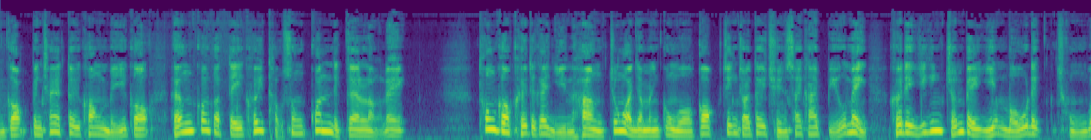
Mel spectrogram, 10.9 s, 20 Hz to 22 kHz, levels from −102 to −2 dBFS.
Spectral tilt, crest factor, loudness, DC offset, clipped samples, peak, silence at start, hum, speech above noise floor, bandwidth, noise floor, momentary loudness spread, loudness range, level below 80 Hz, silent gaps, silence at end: -5.5 dB/octave; 18 dB; -19 LUFS; under 0.1%; under 0.1%; -2 dBFS; 0 s; none; 32 dB; 15.5 kHz; -51 dBFS; 8 LU; 2 LU; -56 dBFS; none; 0 s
